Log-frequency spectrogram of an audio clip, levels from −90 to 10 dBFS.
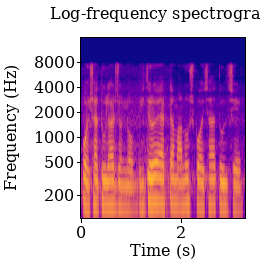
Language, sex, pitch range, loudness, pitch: Bengali, male, 140-155 Hz, -17 LUFS, 150 Hz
